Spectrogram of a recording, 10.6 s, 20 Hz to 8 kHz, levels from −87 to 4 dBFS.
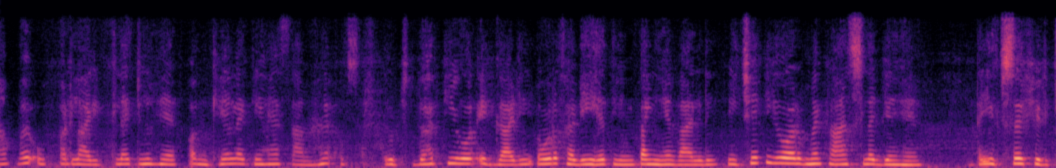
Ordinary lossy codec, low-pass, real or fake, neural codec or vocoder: none; 7.2 kHz; fake; codec, 16 kHz in and 24 kHz out, 0.6 kbps, FocalCodec, streaming, 4096 codes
